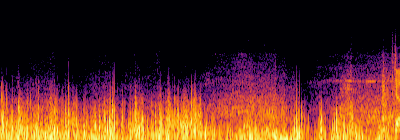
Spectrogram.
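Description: Wind buffeting the microphone outdoors, a loud, uneven rumble with no clear steady tone.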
